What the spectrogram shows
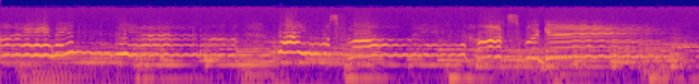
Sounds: Opera, Singing

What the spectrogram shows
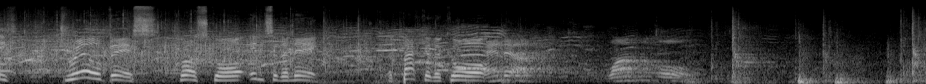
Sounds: playing squash

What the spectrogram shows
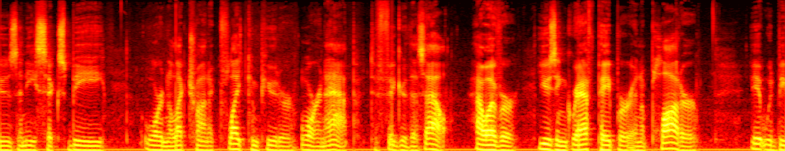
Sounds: Speech

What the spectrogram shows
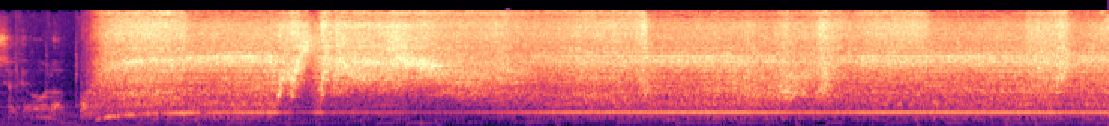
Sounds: Vacuum cleaner, Speech

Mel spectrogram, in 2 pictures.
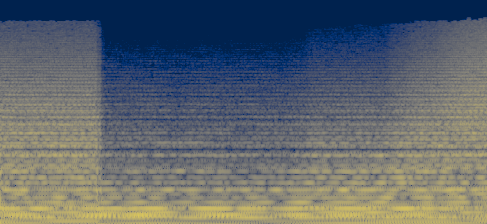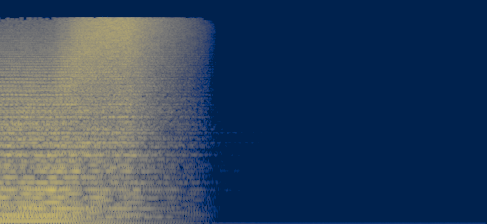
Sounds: Music

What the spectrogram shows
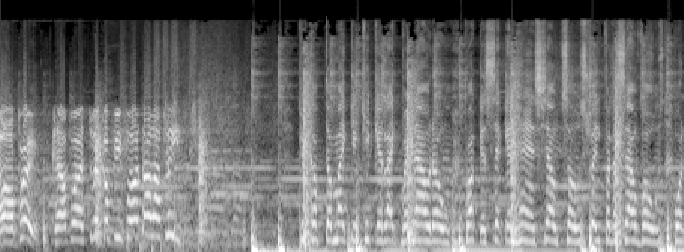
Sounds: Music, Speech

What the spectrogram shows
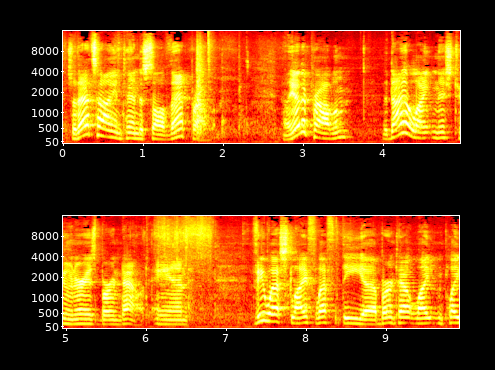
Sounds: Speech

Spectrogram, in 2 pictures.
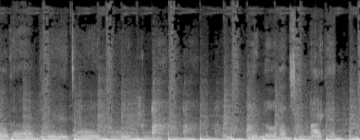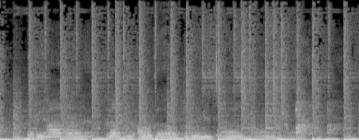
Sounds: Dance music

